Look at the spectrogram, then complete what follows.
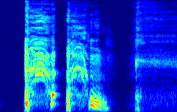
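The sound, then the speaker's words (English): A person still dealing with COVID coughs three times in quick succession with a persistent, harsh irritation cough, the last cough trailing off more softly. “Excuse me now, I'm going to cough.”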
